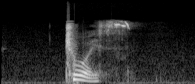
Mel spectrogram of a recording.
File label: "choice", kiwi english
